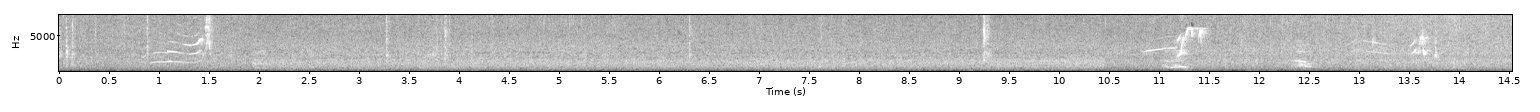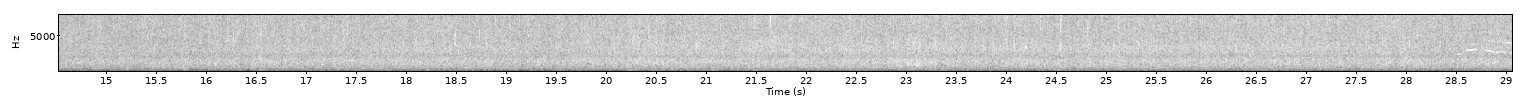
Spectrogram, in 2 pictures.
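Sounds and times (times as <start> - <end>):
stream rushing over rocks: 0.0 - 29.0.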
